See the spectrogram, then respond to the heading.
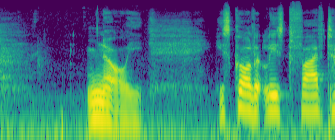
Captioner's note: sighs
